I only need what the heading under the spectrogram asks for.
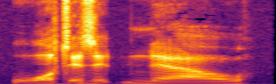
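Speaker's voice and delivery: deep hoarse whisper. Reading a story aloud, the Frog speaks in a deep hoarse whisper. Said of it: "the Frog said in a deep hoarse whisper".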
